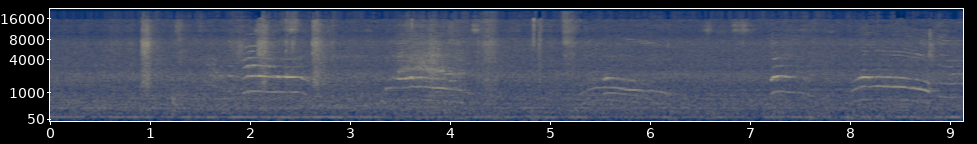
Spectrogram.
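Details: Cat meowing repeatedly with bright, bowed mews spaced one to two seconds apart, the pitch climbing and then dropping in each call, against a constant low electrical hum.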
